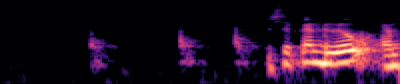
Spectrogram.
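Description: Pen stylus writing on an interactive whiteboard screen: a few short, separate strokes as words are written, then a man's voice comes in near the end.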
